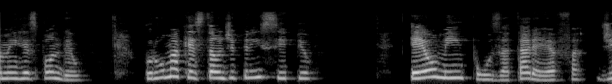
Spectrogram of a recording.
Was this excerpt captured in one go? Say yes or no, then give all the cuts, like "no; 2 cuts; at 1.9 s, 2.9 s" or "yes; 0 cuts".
yes; 0 cuts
